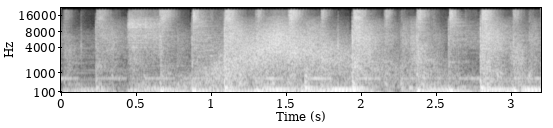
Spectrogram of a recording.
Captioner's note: upbeat music; graphic whooshing; upbeat music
